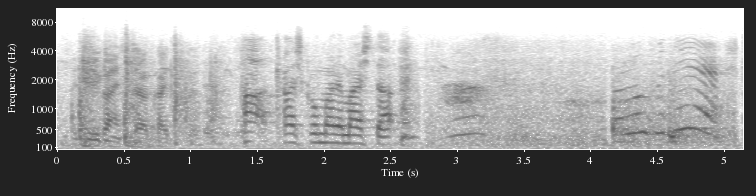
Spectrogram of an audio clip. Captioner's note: speaking foreign language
